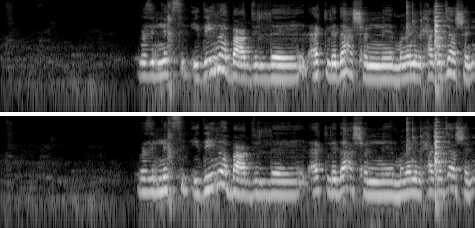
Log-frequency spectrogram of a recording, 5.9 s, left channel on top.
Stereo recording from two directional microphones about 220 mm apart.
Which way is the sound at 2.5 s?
50° left (ahead or behind).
